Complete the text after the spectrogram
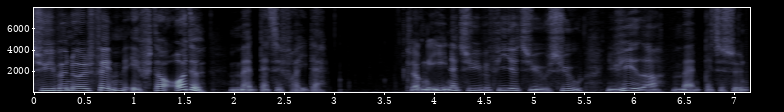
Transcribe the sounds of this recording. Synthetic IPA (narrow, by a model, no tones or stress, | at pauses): t͡sʰyːʋənɔ̽lfem̰efd̥ɐʔɔ̽d̥ə | mæn̰d̥æt͡sʰe̝lfʁɛ̰ːd̥æ | kʰlɒ̽ɡ̥n̩e̝̰ːnɒt͡sʰyːʋəfiːɒt͡sʰyːʋəsyʊ̰nyːɦe̝ð̞̰ˠɐmæn̰d̥æt͡sʰe̝lsøn̰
